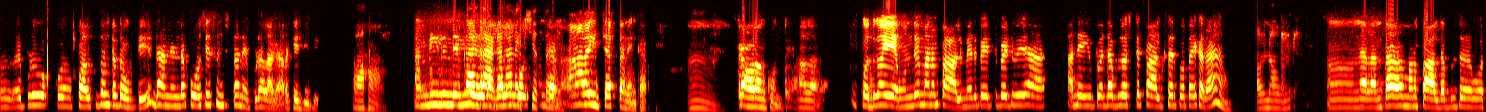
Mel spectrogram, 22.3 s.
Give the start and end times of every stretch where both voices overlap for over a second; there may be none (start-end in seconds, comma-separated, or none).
6.9-8.4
